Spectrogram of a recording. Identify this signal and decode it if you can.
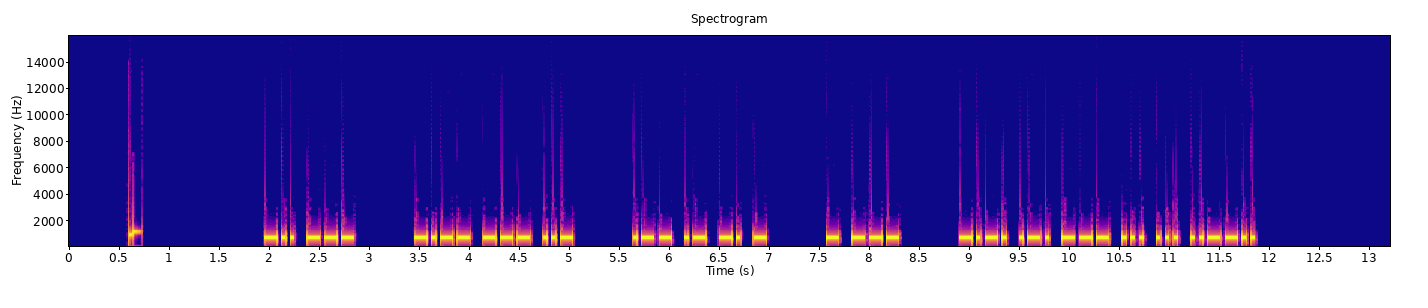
Morse code, heard as a keyed tone, about 28 wpm, 700 Hz. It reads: DO YOU WANT TO CROSS?
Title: 2x Word-Spacing - Sentences from Top 300 Words - 28wpm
